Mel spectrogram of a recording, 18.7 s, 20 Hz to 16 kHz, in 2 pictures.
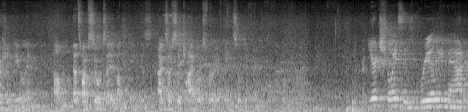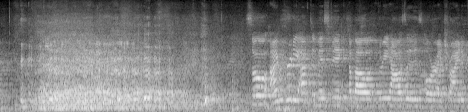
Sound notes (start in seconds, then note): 8.0 sarcastically; 9.6 laughing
